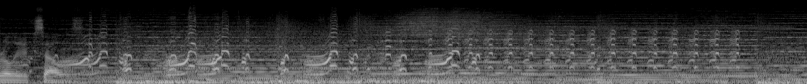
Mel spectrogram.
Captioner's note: goose calls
